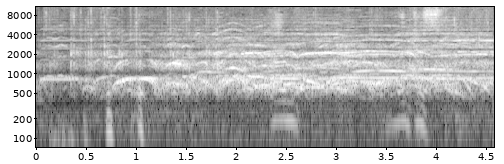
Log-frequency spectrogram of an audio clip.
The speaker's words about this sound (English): let me just say thank you for really applauding and not Rand Pauling it.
